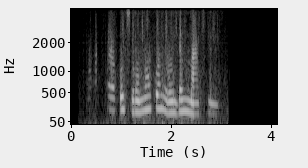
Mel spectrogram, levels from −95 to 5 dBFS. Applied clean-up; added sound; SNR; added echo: neural separator model SepFormer DNS4.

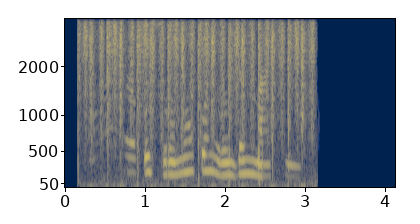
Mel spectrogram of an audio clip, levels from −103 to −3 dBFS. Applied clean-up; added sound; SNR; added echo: none; Rattle (instrument); -3 dB; none.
